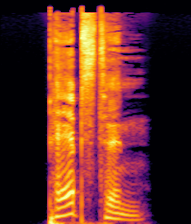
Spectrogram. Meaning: 1. popess, pope (female) 2. expert, pundit (used in various compounds)
- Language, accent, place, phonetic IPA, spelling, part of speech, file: German, Germany, Berlin, [ˈpɛːpstɪn], Päpstin, noun, De-Päpstin.ogg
